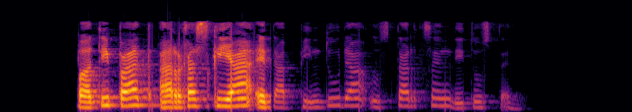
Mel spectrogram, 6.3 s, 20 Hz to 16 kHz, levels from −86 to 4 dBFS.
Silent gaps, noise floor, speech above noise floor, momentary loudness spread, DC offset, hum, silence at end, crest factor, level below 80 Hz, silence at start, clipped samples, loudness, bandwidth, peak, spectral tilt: none; under -90 dBFS; over 74 dB; 23 LU; under 0.1%; none; 1.5 s; 18 dB; -64 dBFS; 0.8 s; under 0.1%; -13 LUFS; 8 kHz; 0 dBFS; -4 dB/octave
